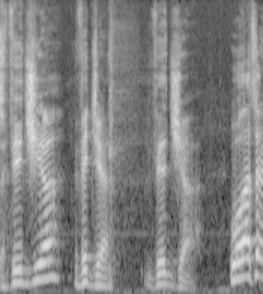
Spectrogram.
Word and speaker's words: Vidya: So it's Vidya? Vidya. Vidya. Well, that's what everyone's saying. It's been years since I was there, and they said it was Vidya.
